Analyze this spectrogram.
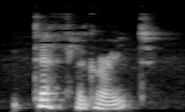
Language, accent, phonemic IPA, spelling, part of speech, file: English, Southern England, /ˈdɛfləɡɹeɪt/, deflagrate, verb, LL-Q1860 (eng)-deflagrate.wav
- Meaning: 1. To burn with intense light and heat 2. To burn with intense light and heat.: Specifically, to combust subsonically through thermal conduction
